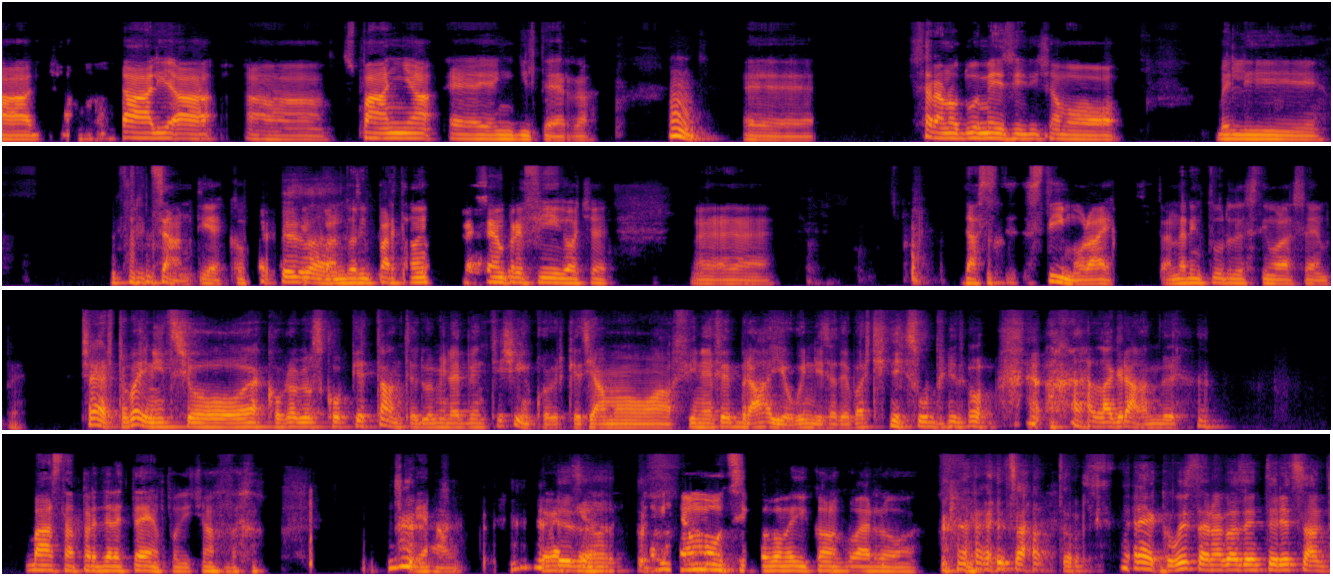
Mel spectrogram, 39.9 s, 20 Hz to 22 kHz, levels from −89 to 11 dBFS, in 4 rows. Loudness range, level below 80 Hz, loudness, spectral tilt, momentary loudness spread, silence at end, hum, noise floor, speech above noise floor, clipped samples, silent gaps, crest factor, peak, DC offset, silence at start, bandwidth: 5 LU; -56 dBFS; -17 LUFS; -6 dB/octave; 15 LU; 0 s; none; -76 dBFS; 60 dB; under 0.1%; none; 16 dB; 0 dBFS; under 0.1%; 0 s; 12.5 kHz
